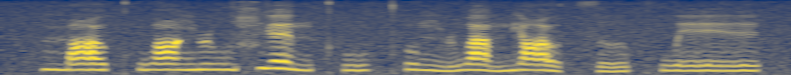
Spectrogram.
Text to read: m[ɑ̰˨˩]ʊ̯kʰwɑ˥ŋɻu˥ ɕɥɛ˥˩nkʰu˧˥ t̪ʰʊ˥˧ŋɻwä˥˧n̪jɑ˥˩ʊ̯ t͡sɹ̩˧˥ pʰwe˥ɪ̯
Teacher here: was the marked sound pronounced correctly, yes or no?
no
